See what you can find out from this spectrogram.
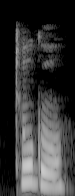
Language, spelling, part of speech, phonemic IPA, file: German, Togo, proper noun, /ˈtoːɡo/, De-Togo.ogg
- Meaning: Togo (a country in West Africa)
